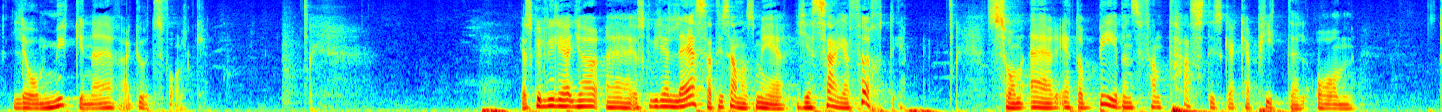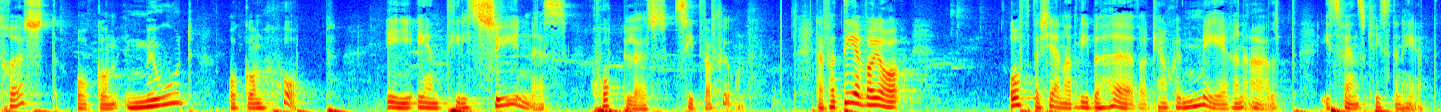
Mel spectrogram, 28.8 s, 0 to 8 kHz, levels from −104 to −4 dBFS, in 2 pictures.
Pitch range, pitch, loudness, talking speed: 110-140 Hz, 125 Hz, -20 LUFS, 110 wpm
